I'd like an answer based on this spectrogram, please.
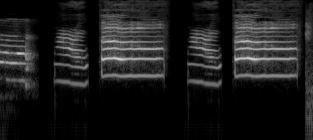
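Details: Cat meows gathered to attract a listening cat: short falling mews alternate with two long, level, loud meows, each lasting nearly a second, in a clean quiet recording.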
